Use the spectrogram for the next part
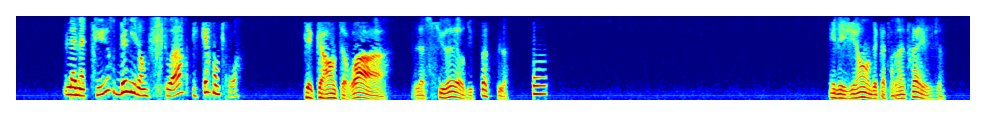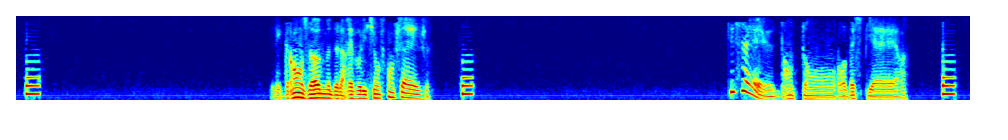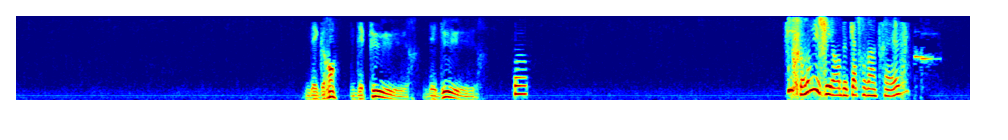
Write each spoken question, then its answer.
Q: Qui sont les géants de 93?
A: Les grands hommes de la Révolution française, Danton, Robespierre.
